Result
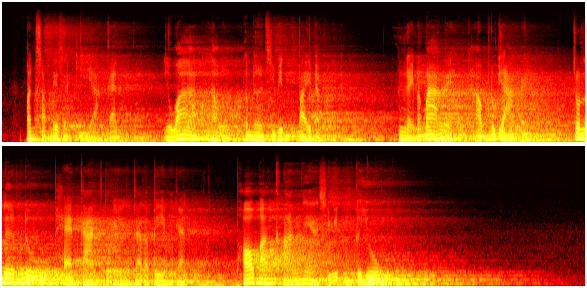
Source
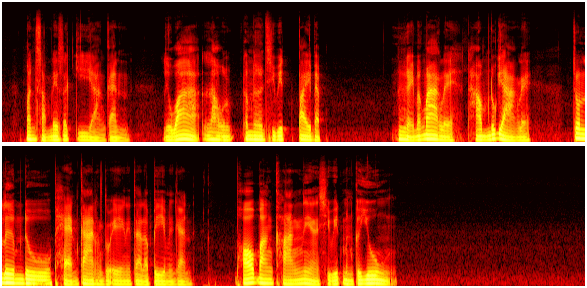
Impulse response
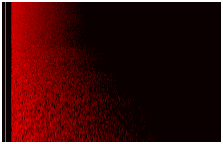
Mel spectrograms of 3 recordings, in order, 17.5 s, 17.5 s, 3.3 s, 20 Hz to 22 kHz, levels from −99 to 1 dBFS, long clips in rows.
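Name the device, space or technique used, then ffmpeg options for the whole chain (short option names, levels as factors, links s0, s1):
cave: -filter_complex "[0:a]aecho=1:1:379:0.178[s0];[1:a]atrim=start_sample=2205[s1];[s0][s1]afir=irnorm=-1:irlink=0,volume=1.33"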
